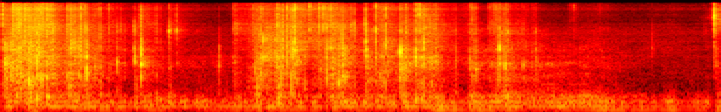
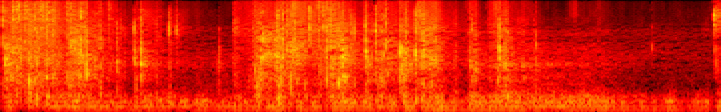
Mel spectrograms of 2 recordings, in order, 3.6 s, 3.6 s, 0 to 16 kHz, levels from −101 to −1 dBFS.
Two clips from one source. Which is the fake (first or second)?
first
